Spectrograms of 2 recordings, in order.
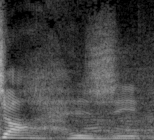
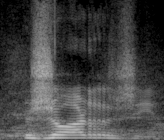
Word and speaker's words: Jorge: But you can still see the way they pronounce the S, the way they pronounce the X, the way they pronounce the R. It's Jorge. It's like there's this lightness Okay. to the end of the syllables.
